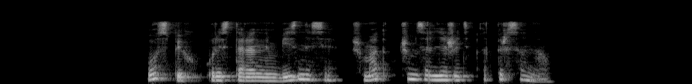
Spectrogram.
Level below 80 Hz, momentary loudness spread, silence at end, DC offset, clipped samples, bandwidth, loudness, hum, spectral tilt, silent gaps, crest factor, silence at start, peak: -70 dBFS; 11 LU; 1.4 s; under 0.1%; under 0.1%; 8 kHz; -25 LUFS; none; -4.5 dB/octave; none; 18 dB; 1.5 s; -10 dBFS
